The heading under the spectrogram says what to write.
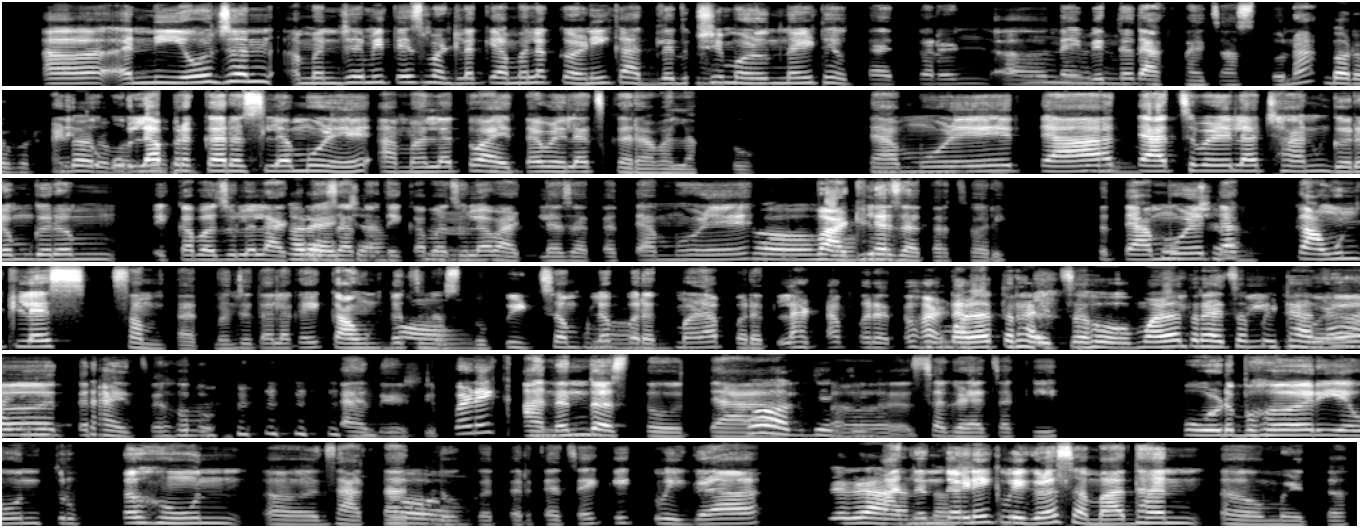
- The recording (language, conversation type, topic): Marathi, podcast, मोठ्या मेजबानीसाठी जेवणाचे नियोजन कसे करावे?
- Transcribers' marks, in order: other background noise; in English: "काउंटलेस"; laughing while speaking: "परत लाटा, परत वाढा"; other noise; laugh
